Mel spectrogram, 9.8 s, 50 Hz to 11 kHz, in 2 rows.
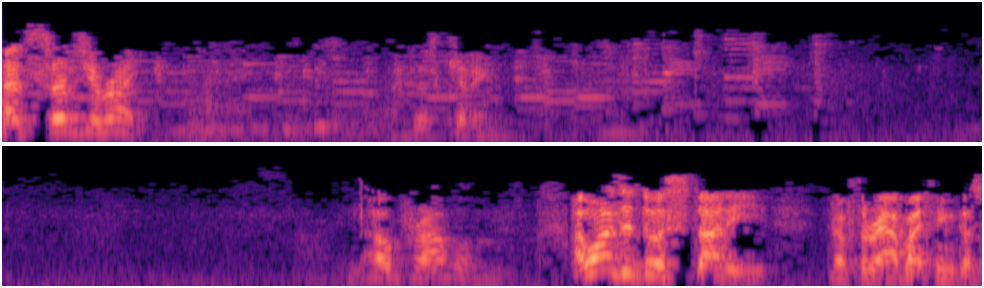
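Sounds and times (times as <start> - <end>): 
speech: 0.0 - 0.9, 1.6 - 3.2, 6.6 - 9.7
cell phone ringtone playing a short electronic melody: 0.8 - 4.2.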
